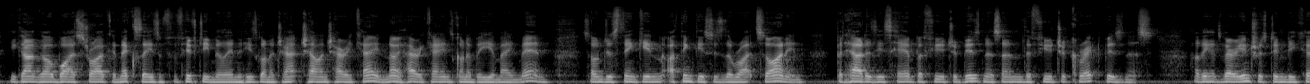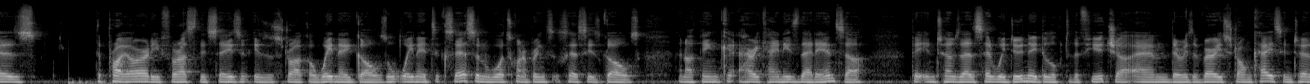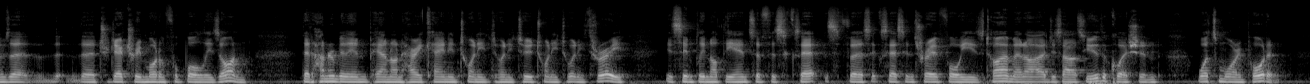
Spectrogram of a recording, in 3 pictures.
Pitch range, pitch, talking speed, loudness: 115-125 Hz, 120 Hz, 235 wpm, -27 LUFS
